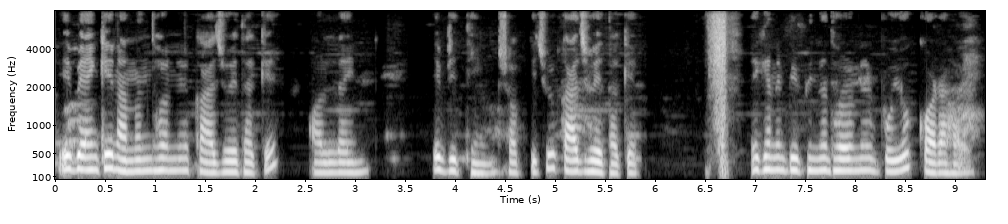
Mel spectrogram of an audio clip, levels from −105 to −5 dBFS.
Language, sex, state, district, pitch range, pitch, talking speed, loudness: Bengali, female, West Bengal, Jalpaiguri, 180-220 Hz, 200 Hz, 150 wpm, -17 LUFS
